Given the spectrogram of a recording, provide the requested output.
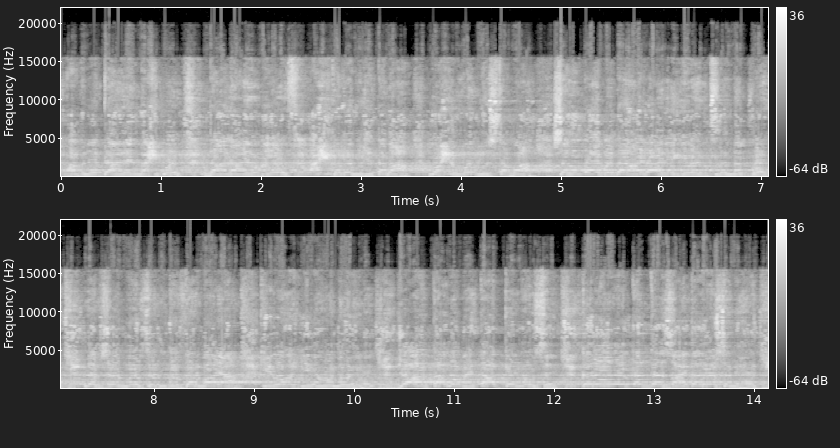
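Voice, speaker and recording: Against noticeable background noise, a man with an extremely high pitch speaks in a passionate tone, yet with monotone, flat intonation and very even loudness. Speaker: Islamic preacher giving a sermon. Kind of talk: religious sermon (bayan) delivered to an audience. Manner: passionate, rhetorical, preacher's oratory.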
